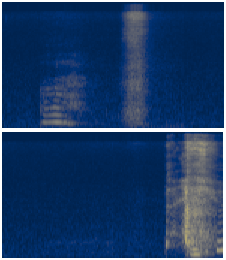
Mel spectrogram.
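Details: Three sneezes from one adult in a sneezing compilation: a voiced 'achoo', a short burst, then a loud forceful sneeze, separated by silence.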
